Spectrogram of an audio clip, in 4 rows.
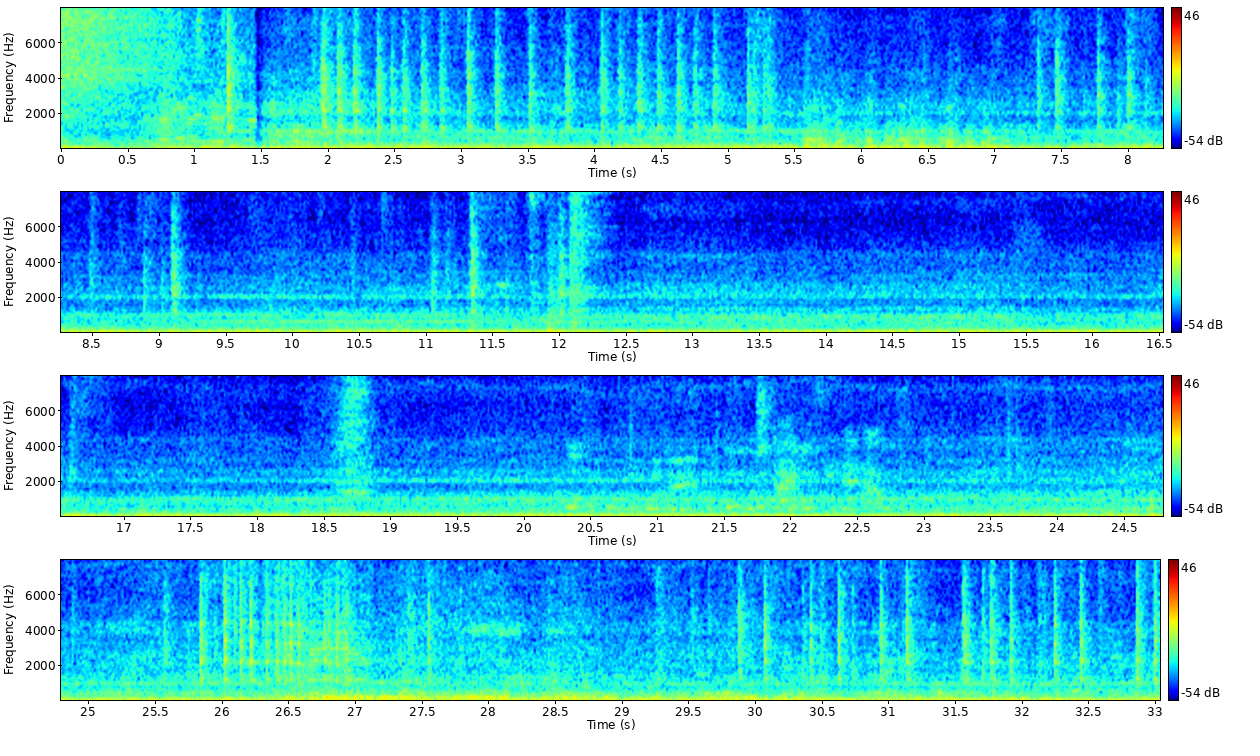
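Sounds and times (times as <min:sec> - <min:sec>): train rumbling on track: 0:00.0 - 0:33.0.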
